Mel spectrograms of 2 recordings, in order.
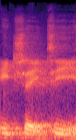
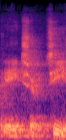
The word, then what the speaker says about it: hat: Now, you have to be careful because a lot of times students may come up with the word hat pronounced like hot. Now, you can't do that because that sounds like H-O-T, hot. So, one more time in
